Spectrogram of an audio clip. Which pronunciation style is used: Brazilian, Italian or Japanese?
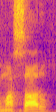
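Brazilian. The name is said in a Brazilian way. "Aqui no Brasil"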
